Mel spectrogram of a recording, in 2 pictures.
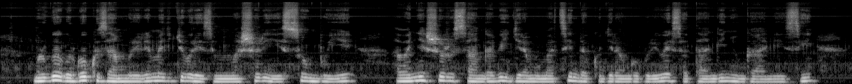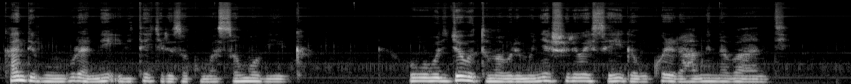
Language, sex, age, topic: Kinyarwanda, female, 25-35, education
